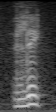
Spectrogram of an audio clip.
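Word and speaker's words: liqueur: When referring to a cordial, we use the French pronunciation ler.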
